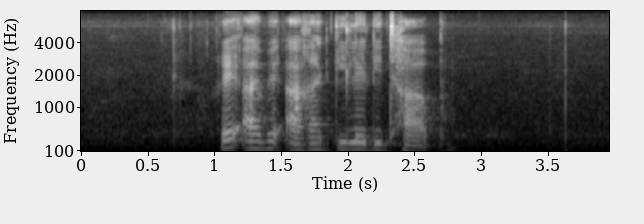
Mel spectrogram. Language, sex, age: Northern Sotho, male, 20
